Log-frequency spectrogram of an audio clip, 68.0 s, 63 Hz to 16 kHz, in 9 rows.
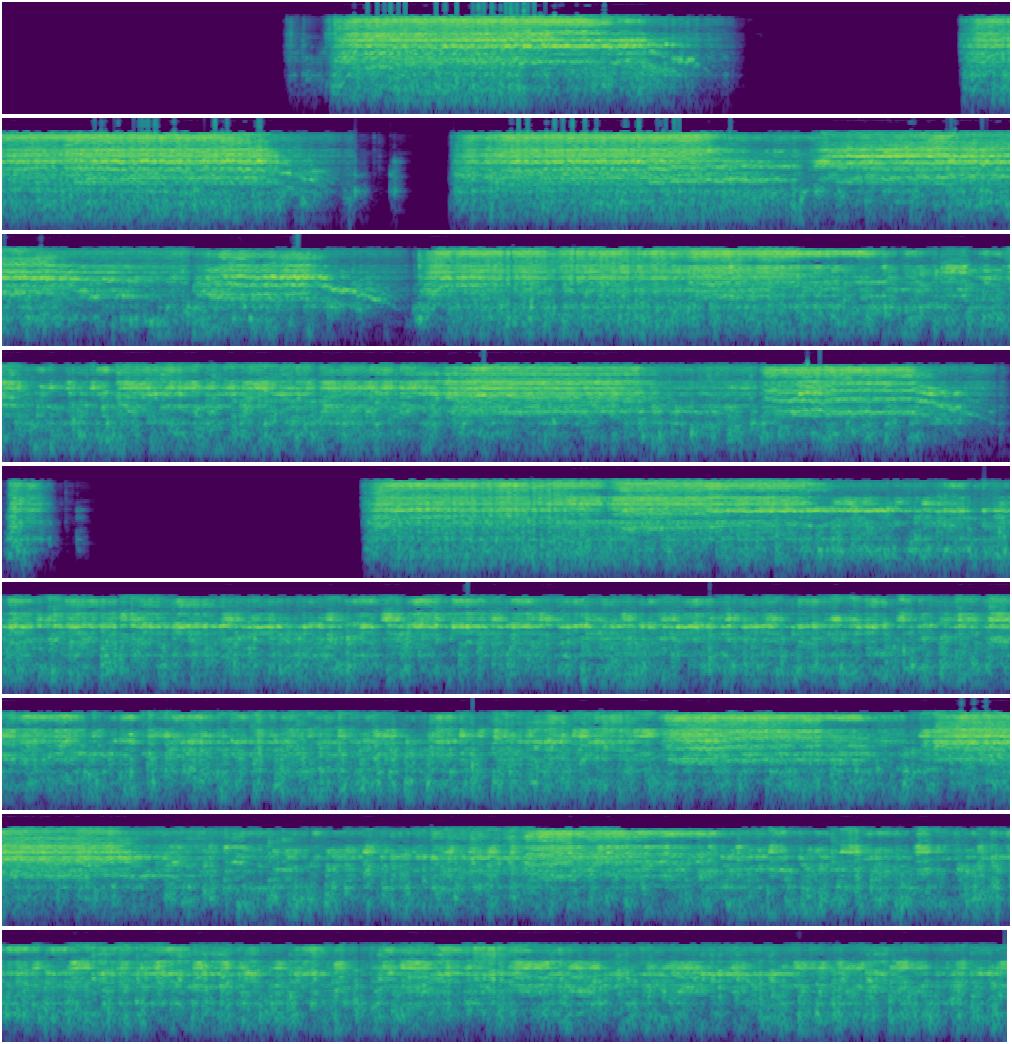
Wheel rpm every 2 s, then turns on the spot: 0, 90, 130, 20, 160, 60, 190, 200, 170, 140, 200, 200, 200, 200, 180, 10, 40, 200, 230, 230, 230, 230, 230, 200, 200, 200, 200, 200, 200, 200, 200, 200, 200, 200.
none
